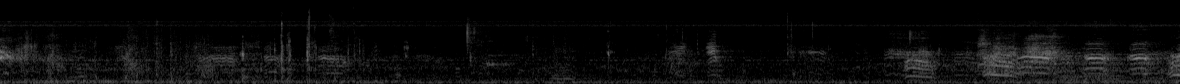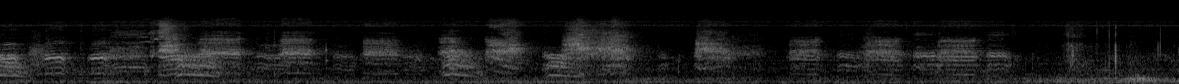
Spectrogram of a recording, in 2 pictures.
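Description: Thousands of roosting birds in the Everglades after rain, a dense chorus of caws and honking calls that swells and grows louder midway, with scattered sharp calls nearby and occasional faint talk.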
